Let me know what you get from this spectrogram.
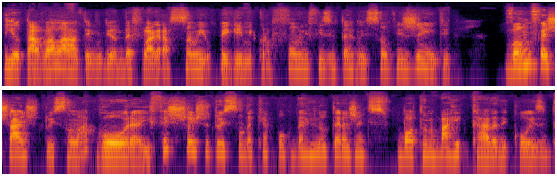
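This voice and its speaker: Somewhat breathy and fairly low-pitched, a woman speaks with ordinary pitch variation in a dry, close sound with no echo. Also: fairly quick pace. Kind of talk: recounting a story.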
